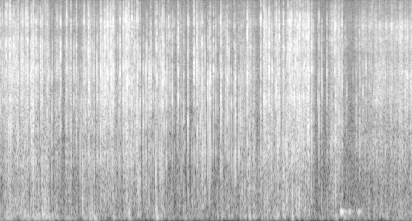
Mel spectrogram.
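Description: A thin tan paper sheet is bent, crinkled and then flattened with the fingers, giving a dense, steady run of bright crackles and crinkles. The noise stays fairly even, briefly dips just before four seconds, then resumes at a slightly softer level.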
